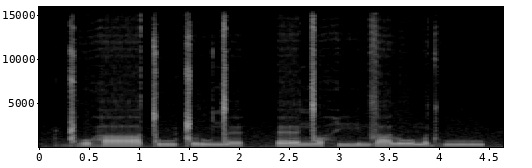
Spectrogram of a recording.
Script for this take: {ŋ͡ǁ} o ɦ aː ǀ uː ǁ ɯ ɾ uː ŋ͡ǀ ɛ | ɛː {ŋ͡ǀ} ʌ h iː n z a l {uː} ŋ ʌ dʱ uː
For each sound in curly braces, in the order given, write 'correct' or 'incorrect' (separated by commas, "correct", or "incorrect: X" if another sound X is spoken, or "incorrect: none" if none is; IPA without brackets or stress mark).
incorrect: ɡ͡ǁ, correct, incorrect: oː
